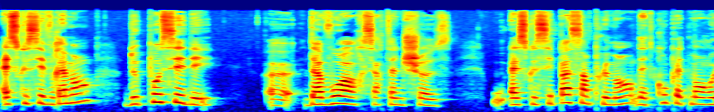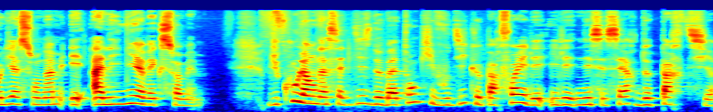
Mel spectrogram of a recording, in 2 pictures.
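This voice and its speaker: On a very clean recording with a silent background, a woman with a fairly high pitch speaks at a moderate pace, her pitch varying in an ordinary way while her loudness swings widely. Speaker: tarot and energy reader. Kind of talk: weekly oracle card reading guidance. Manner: hesitant, many fillers.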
